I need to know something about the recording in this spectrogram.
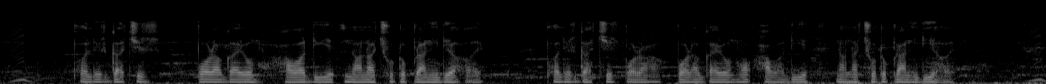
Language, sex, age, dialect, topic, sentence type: Bengali, male, 18-24, Standard Colloquial, agriculture, statement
